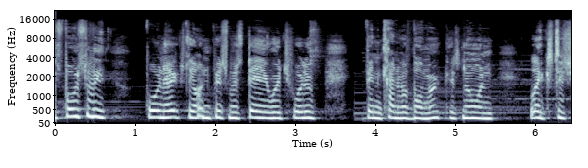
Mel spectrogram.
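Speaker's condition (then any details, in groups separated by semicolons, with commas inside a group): Cerebral palsy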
